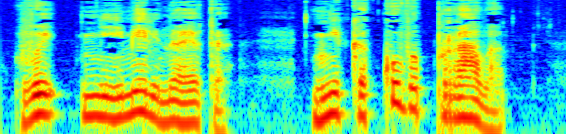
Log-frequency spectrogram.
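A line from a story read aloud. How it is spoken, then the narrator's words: Faltering female voice. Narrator (Russian): она сказала дрогнувшим голосом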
